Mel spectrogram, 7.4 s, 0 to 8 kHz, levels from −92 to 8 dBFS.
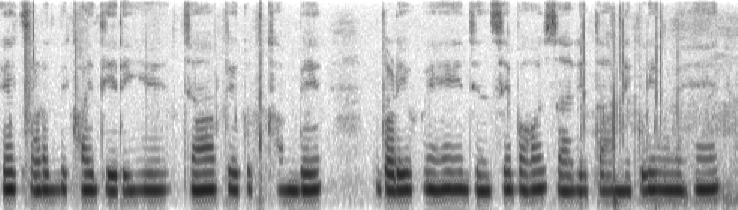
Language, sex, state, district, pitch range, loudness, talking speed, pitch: Hindi, female, Uttar Pradesh, Lalitpur, 190-200 Hz, -14 LUFS, 155 wpm, 195 Hz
